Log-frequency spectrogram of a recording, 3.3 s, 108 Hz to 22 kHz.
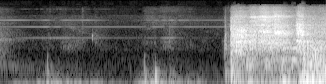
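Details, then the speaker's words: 2016 Polaris Ranger 570 after fitting new spark plug, oil slightly low: a few clicks, engine catches right away and settles into steady even run; normal start, no-start fixed. "we can check and see here if this is gonna start with the new spark plug and i think that was our main issue for the no start"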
